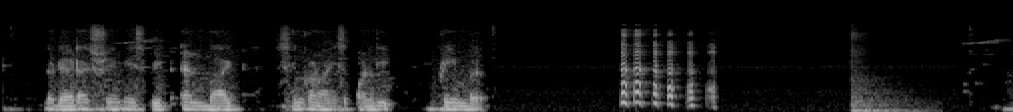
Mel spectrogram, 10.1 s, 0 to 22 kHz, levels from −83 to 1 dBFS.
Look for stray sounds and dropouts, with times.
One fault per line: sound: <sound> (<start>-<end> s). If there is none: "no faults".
sound: laugh (6.2-7.2 s)
sound: thud (8.5-9.4 s)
